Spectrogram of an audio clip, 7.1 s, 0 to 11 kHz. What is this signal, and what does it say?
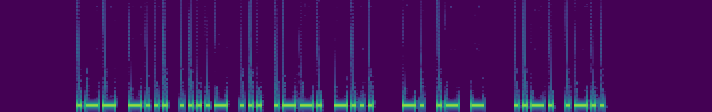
Morse code, heard as a keyed tone, about 28 wpm, 700 Hz. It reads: WB4SPB NAT FL
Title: K1USN SST QSO Practice - 28wpm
